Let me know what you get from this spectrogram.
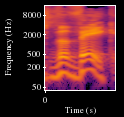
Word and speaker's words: Vivek: And he says, it's Vivek. And a lot of people say it the way you just said it, but it's Vivek, and I got that from him.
